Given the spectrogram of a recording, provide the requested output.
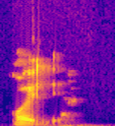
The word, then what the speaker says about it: Euler: Escreve Euler e pronuncia Euler.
